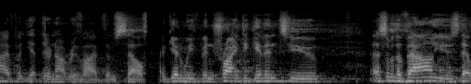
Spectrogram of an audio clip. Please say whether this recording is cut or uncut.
cut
